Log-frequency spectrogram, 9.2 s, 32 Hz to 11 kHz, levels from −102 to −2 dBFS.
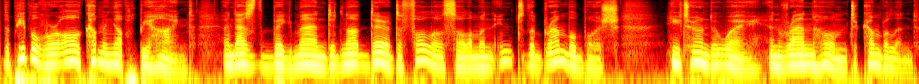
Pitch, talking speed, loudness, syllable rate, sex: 115 Hz, 195 wpm, -18 LUFS, 5.1 syllables/s, male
